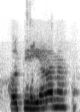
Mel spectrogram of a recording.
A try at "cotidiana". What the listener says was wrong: Yeah.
